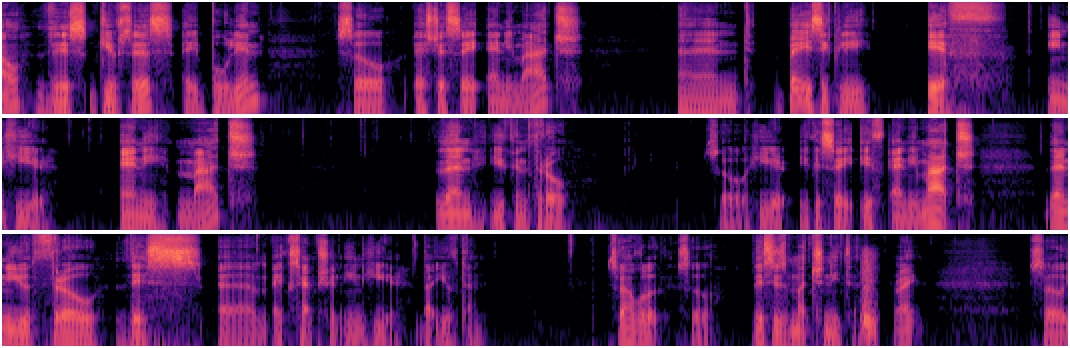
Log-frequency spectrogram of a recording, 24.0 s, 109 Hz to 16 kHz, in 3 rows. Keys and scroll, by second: 0.1 super+w, 2.4 alt+super+v, 3.7 Return, 17.2 super+c, 18.5 super+v.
